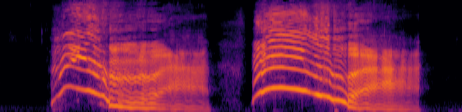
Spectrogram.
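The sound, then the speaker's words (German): A person imitates a laughing horse with two loud, drawn-out whinnies, each rising high then falling into a shaky, quavering tail, separated by a brief pause. No other talking. “Mach mal ein lachendes Pferd.”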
